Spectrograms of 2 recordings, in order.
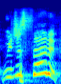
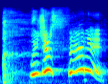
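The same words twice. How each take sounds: First: Said in the usual way. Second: Emphatic. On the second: Real, not acted. Repeats for emphasis.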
